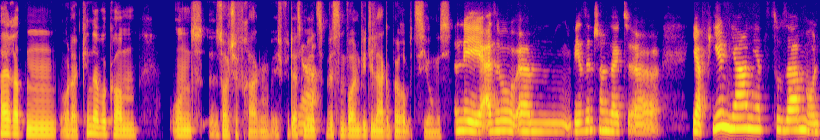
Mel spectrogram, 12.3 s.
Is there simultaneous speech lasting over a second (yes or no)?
no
